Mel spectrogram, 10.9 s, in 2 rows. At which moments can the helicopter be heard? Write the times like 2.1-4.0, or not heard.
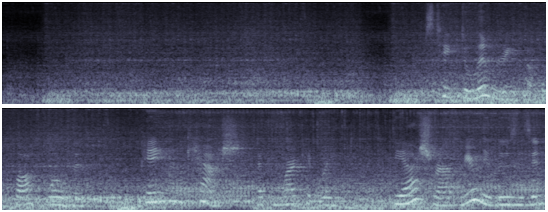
0.0-10.8.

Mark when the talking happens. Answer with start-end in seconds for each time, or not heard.
4.2-10.8.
